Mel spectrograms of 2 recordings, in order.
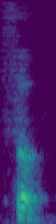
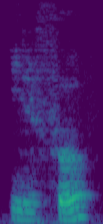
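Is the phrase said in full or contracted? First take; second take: contracted; full. First: The pronoun is dropped; only faut is said. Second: The phrase starts with the pronoun il.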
